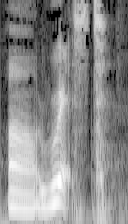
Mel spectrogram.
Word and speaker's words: wrist: 还有什么字，比如说像是 wrist 手腕这个字呢，它也是一样 WRIST wrist，它也是 W 不发音，因为不好发、啊、但是大家就不要忘记 W。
